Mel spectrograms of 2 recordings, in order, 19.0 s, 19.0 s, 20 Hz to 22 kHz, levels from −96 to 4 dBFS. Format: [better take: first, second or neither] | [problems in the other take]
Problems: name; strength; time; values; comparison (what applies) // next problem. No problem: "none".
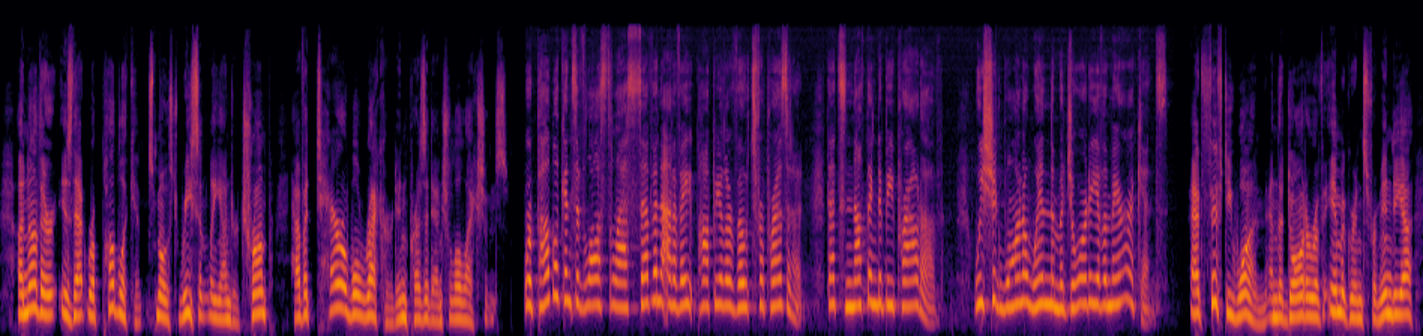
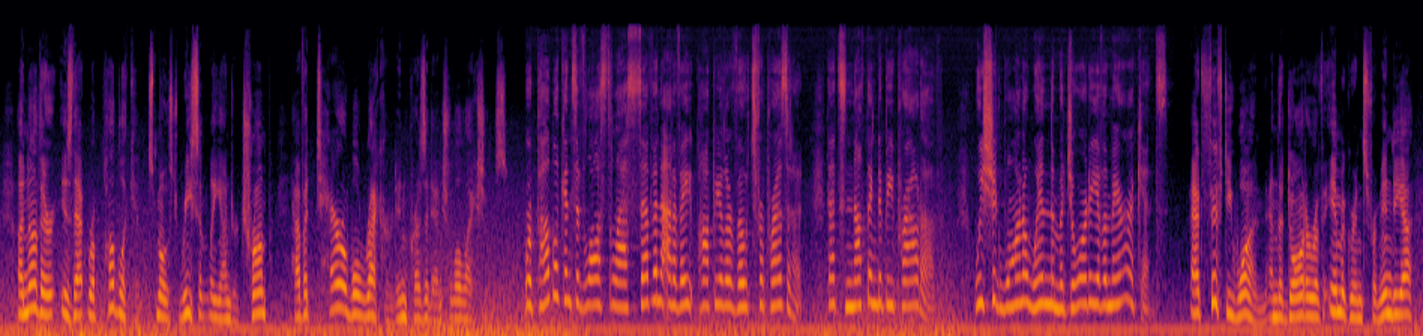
first | low rumble; faint; throughout; 25 dB below the speech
